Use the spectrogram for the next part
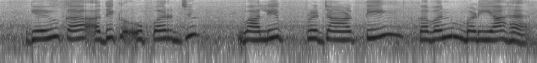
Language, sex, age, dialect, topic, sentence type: Bhojpuri, female, 18-24, Northern, agriculture, question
